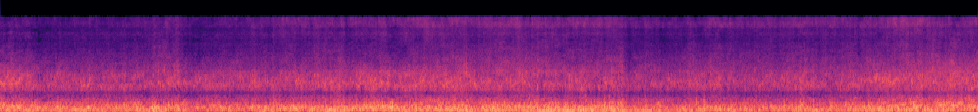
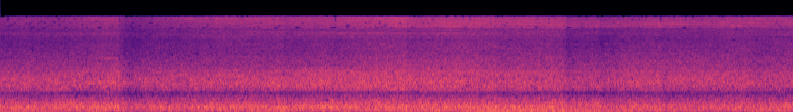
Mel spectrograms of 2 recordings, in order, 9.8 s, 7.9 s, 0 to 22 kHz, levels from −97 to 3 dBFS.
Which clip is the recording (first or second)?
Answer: second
